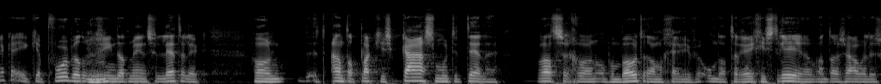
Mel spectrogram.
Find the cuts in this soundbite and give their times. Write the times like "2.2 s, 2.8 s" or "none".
none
